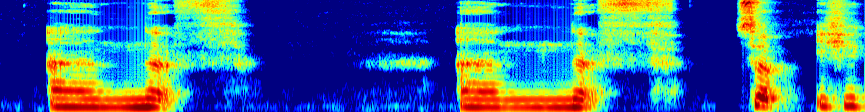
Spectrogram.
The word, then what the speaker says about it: neuf: Un nœud, open sound, un neuf. Un neuf. So here we have something at the end. We have the F and we pronounce it.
